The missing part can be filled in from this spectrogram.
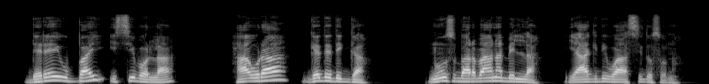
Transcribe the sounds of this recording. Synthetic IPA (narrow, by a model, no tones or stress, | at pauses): d̪ɛɾɛjʊbːɐjɪsːɪbɔlːɐ | hɐʊɾaːɡɛd̪ɛd̪ɪɡːɐ | nuːsbɐɾbaːnɐbɪlːɐ | jaːɡɪd̪ɪwaːsːɪd̪ɔsɔnɐ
